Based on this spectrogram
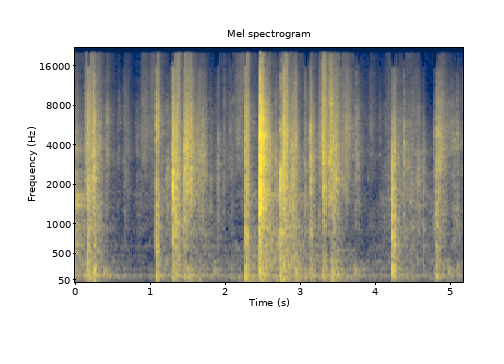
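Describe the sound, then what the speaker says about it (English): Tarot cards being shuffled in hand, giving a series of soft, papery riffling and flicking bursts at close range, separated by short pauses, with no talking. "now what I'm gonna do is shuffle the Alki cards"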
